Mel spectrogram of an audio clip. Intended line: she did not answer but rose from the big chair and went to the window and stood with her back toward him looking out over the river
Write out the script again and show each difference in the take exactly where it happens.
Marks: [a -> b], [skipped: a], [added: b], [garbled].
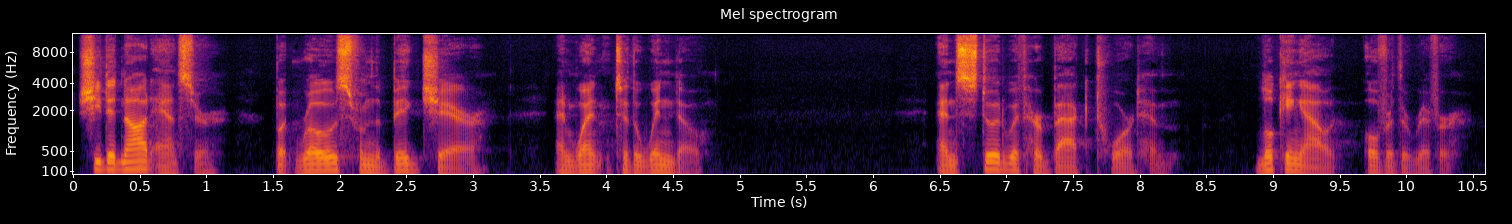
she did not answer but rose from the big chair and went to the window and stood with her back toward him looking out over the river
